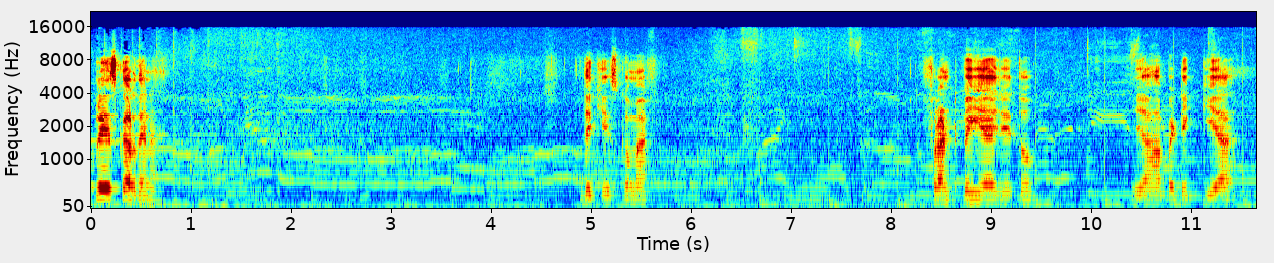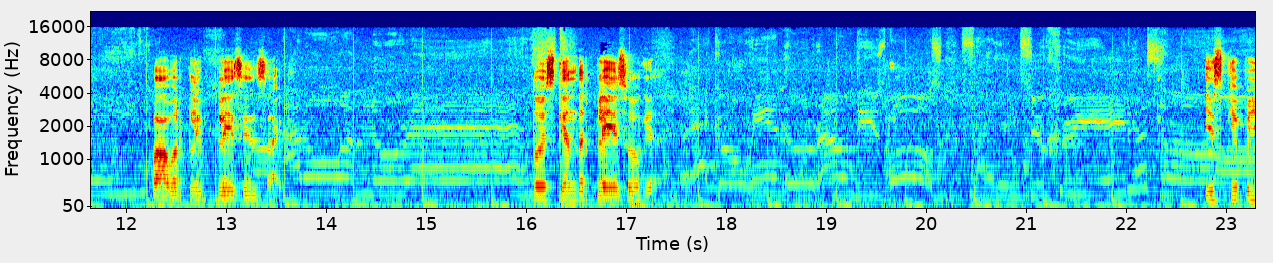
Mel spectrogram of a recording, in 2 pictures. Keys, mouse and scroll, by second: 4.8 right click, 4.8 typing, 6.4 click, 9.7 click, 9.7 typing, 14.3 click, 17.8 click, 20.6 typing.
